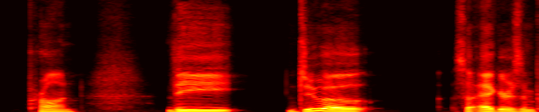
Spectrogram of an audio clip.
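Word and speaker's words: Sjón: So we're gonna say Prawn.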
